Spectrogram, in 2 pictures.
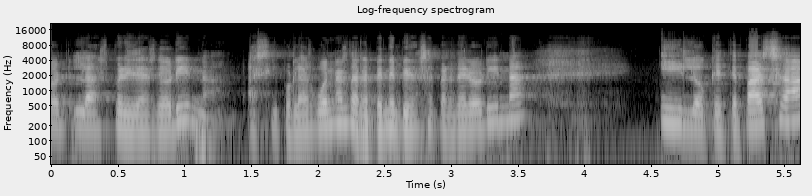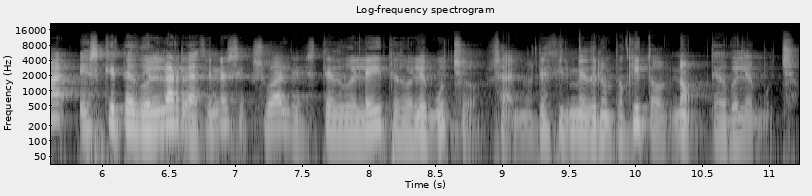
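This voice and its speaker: Against a quiet background, the voice moves at a fairly quick pace with lively intonation and a bright, sharp tone. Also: woman. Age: 50s. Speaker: patient advocate. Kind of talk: testimony. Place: hall. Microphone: podium.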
